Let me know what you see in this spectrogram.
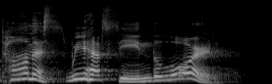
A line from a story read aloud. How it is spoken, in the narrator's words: the disciples excitedly tell him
